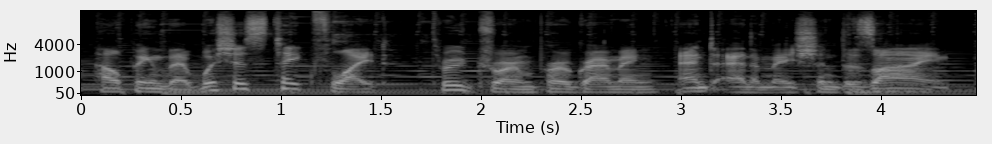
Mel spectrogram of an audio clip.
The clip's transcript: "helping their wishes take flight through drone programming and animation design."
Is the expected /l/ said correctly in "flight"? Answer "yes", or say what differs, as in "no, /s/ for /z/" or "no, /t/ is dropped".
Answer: yes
